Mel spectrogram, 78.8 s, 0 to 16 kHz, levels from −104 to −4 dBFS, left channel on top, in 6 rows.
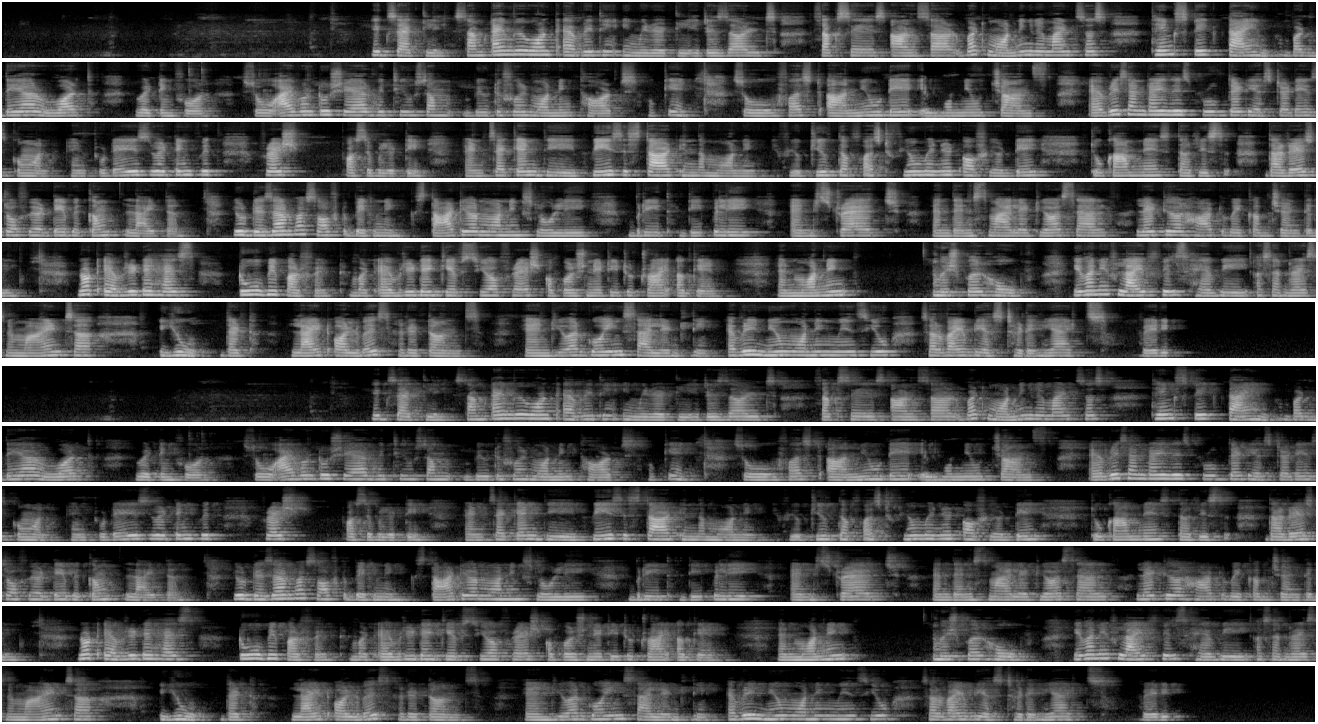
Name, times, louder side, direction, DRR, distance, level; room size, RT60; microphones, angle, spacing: voice 1, 3.7-15.2 15.6-23.4 23.7-29.2 29.7-46.9 47.3-48.4 48.7-50.5 50.8-61.0 61.9-68.3 68.6-70.5 70.9-76.8 77.1-77.4, left 3 dB, 70° left, 11 dB, 1.3 m, -38 dB
23.5 x 15.5 x 3.1 m, 0.35 s
head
